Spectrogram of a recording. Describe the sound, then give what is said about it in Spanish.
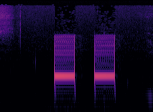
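Two identical telephone tone beeps, steady and mid-pitched with a buzzy edge, each lasting about a fifth of a second and separated by a short gap, heard alone with no talk. “Como si le hubiera entrado una llamada, quizás, ¿no?”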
